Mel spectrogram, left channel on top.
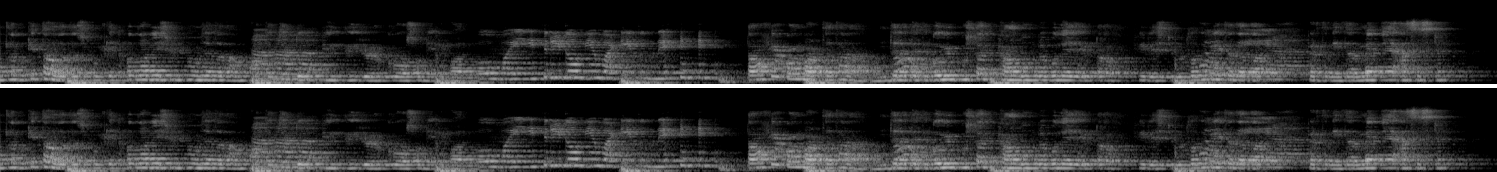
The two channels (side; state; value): both; identical; correlation 1.00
